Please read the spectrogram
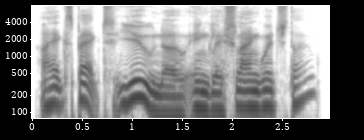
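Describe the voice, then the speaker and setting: A man's voice: medium pitch, expressive, a little slow, warm tone, no echo, clean studio sound, natural voice. A man doing a courtly old Persian bookseller. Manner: gracious, formal and polite.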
